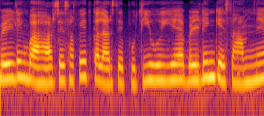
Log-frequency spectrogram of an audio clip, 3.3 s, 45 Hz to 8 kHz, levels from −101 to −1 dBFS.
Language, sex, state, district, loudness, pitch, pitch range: Hindi, female, Uttar Pradesh, Varanasi, -16 LUFS, 220 Hz, 205-230 Hz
